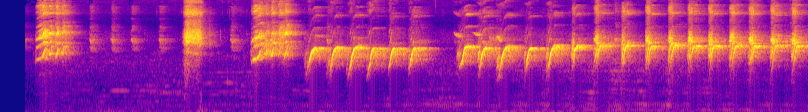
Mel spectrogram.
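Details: Young greater green leafbird already singing strongly: a few harsh bursts, then long runs of rapid repeated upslurred whistled notes, bright and clear, delivered in quick series.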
